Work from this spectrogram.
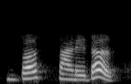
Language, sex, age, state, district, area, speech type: Nepali, female, 30-45, West Bengal, Jalpaiguri, urban, conversation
